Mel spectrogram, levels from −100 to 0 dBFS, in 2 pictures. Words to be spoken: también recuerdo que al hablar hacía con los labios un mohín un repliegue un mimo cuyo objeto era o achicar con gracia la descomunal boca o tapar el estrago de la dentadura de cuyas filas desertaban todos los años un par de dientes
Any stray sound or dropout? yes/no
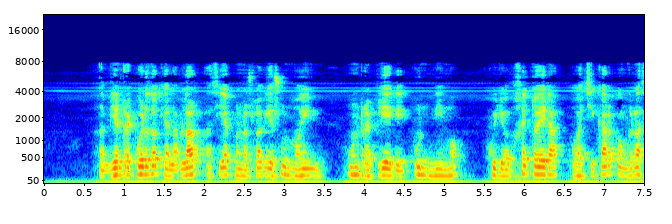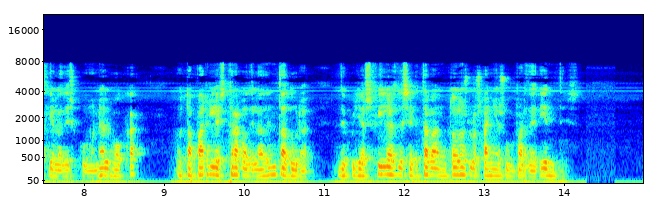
no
